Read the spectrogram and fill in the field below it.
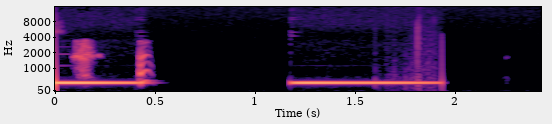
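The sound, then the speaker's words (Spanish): A telephone busy signal after the phone line failed and the call dropped: two steady, moderately loud beeps of the same low pitch, separated by a short silence, with faint line noise and clicks around them. “Creo que hasta, creo que hasta el teléfono nos falló”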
